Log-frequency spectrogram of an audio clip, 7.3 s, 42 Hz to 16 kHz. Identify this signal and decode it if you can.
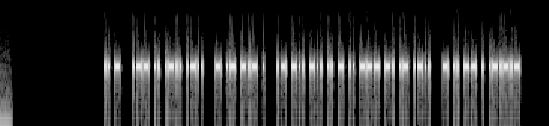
Morse code, heard as a keyed tone, about 50 wpm, 700 Hz. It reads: IT WILL TAKE ADDITIONAL TIME.
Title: Sentences from Top 1000 Words - Review Part 4 - 50wpm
